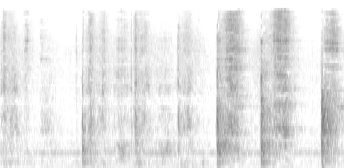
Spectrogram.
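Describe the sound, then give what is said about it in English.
A knife rough-chops cilantro leaves on a cutting board, making several crisp, irregular cuts with soft rasping scrapes between them and no talking. “And you can just cut down the stem to remove the leaves. And then I usually just rough chop them for the salad.”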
